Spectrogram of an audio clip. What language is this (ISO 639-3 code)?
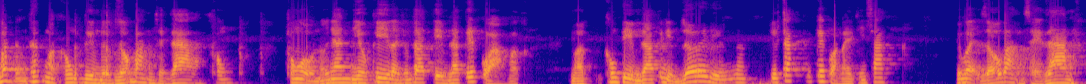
vie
